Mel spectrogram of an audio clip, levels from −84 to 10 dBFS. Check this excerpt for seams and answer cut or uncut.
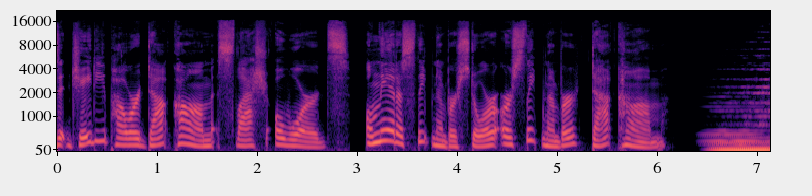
cut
